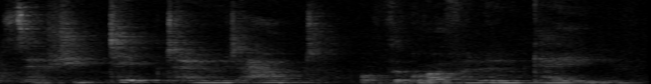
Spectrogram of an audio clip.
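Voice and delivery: breathy secret whisper as she sneaks out; hushed whisper. A narrator's reading. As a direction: whisper it like tiptoeing. Narrating the child sneaking out.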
